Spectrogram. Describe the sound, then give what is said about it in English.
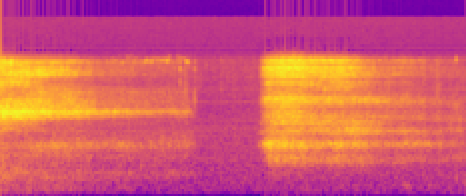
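A deep breath taken alone: a long, loud, airy inhale, a short silent pause, then a long exhale that slowly fades. “Let's take a breath.”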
